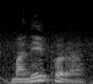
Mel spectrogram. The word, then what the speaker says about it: Manipura: I know I didn't probably pronounce that, mate. Manipura.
